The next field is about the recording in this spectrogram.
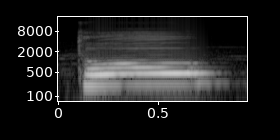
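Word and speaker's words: though: इसी तरह से कुछ शब्दों में OUGH का उच्चारण O होता है, जैसे थो, दो, थरो, ऑल्थो। तो गाइस इन सभी शब्दों में OUGH आया है और GH साइलेंट है और OU का उच्चारण O हुआ है।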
